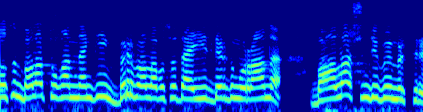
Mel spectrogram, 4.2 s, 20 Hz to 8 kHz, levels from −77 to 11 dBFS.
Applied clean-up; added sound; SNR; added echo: classical method spectral subtraction.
